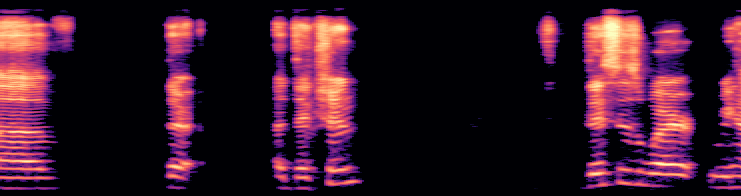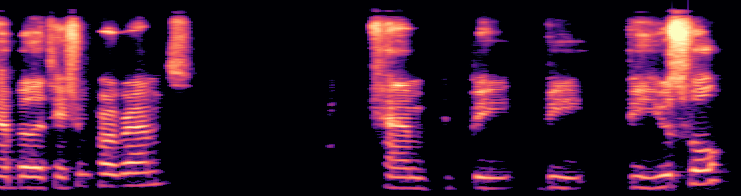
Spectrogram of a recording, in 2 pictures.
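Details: Student answering interview questions in a fluency speech sample for a communication disorders class, with repeated words and phrases; stuttering (disfluent speech).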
